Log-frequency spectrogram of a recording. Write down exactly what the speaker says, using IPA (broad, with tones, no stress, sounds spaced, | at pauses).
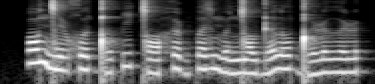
ɔ˦ ŋ͡ǀ i˨ ɭ χʷ ɯ˨ ɡ͡ǃ ɵ˨ p i˦ ǀ ɔ˨ h ɵ˦˨ ɖ p ə˦ z m ɵ˨ ŋ͡ǀ ɔ˨ w ɖ ə˨˦ l o˦ ɡ͡ǃ ɯ˨ ɭ ɯ˦ ɭ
